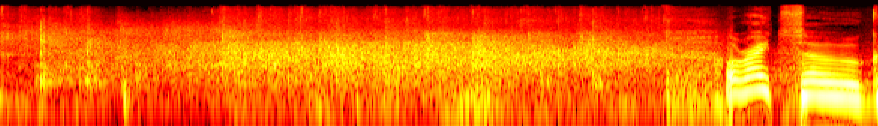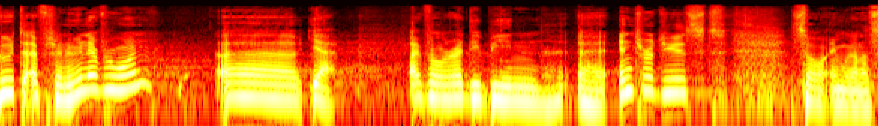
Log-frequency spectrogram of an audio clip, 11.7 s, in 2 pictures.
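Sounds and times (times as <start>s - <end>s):
audience applause: 0.0s - 4.8s
speech: 5.0s - 11.7s.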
